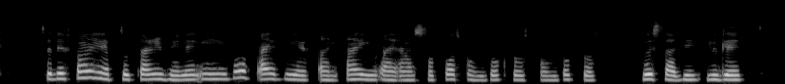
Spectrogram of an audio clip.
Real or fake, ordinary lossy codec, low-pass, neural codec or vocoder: fake; none; none; codec, 16 kHz, 2 kbps, FreqCodec, larger model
